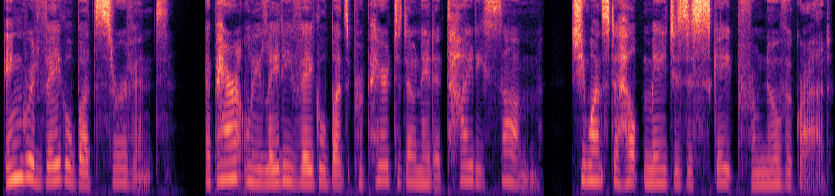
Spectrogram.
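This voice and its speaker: An actress playing a caring, wry and determined adult sorceress in a video game, with an earnest, expressive dramatic delivery. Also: female voice, mid-range voice, normal speed, no room sound, studio quality, lightly acted. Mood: earnest, composed.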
